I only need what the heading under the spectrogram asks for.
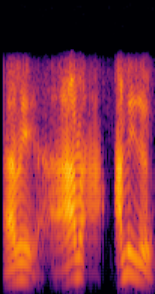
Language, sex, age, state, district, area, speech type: Bengali, male, 45-60, West Bengal, Dakshin Dinajpur, rural, conversation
